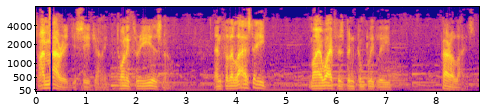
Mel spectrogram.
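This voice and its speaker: Boozy, embittered producer, middle-aged, theatrical and rambling, low register, for a dull-sounding vintage radio play. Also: male voice, lively intonation, unhurried, long pauses, music in the background. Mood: sad, heavy. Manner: rambling, mock-grand, chuckling. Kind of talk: old-time American radio drama acting. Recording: muffled old radio broadcast recording.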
